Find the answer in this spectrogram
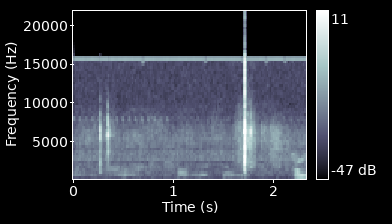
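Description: Two light clacks and then, near the end, a single sharp, loud crack of a hard strike in lacrosse play, over faint shouting from players on the field.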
